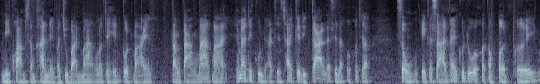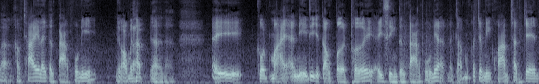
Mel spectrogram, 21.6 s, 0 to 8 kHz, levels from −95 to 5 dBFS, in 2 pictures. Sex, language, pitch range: male, Thai, 85-100 Hz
